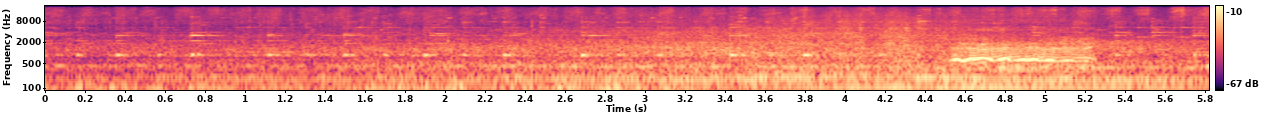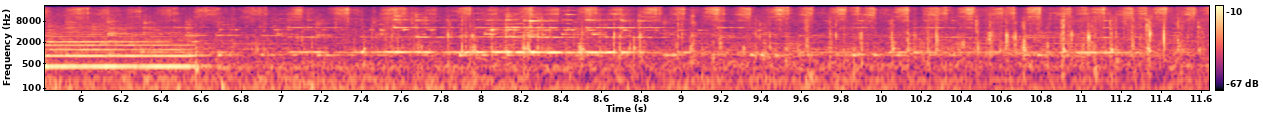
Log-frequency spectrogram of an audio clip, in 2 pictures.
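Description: A flock of sheep in the Basque Country, at Fontaine d'Ayushki, bleat at scattered moments, several wavering calls rising over a steady outdoor hum, with faint clinking and shuffling from the animals moving.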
